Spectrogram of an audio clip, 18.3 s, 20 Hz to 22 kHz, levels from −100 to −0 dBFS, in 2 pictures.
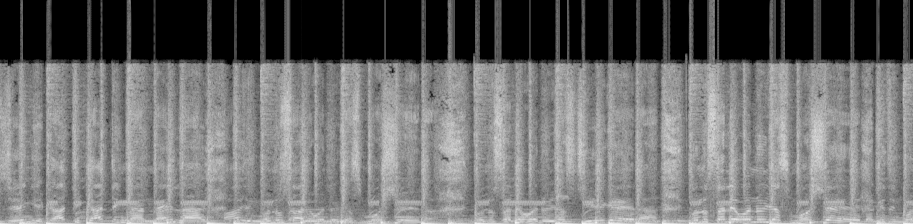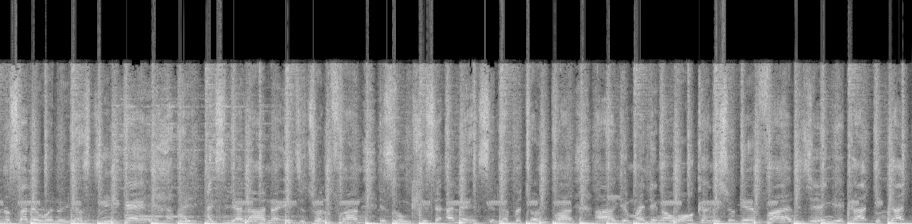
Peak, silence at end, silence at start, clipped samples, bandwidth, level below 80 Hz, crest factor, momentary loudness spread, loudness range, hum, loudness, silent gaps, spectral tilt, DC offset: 0 dBFS; 0 s; 0 s; 0.2%; 16.5 kHz; -12 dBFS; 10 dB; 4 LU; 2 LU; none; -12 LUFS; none; -3 dB/octave; 0.5%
